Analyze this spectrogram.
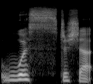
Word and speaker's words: Worcester: all the sh so I'm like there's glera wora harfa yeah but wora is how you say yeah okay werer great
